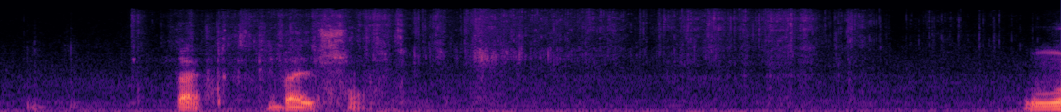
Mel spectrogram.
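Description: A plastic wrapper crinkles as it is handled.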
